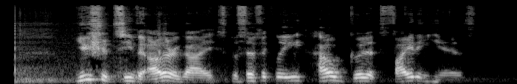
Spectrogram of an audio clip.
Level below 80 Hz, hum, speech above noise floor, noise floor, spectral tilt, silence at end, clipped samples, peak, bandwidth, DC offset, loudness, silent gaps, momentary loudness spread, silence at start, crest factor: -56 dBFS; none; 21 dB; -36 dBFS; -4 dB/octave; 0.55 s; under 0.1%; 0 dBFS; 17 kHz; under 0.1%; -14 LUFS; none; 22 LU; 0.15 s; 14 dB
